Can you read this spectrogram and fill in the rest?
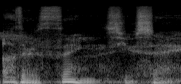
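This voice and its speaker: Slow, very low brooding god. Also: male voice, animated, gravelly, noisy background, full character voice. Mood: wary, cold. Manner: formal, slow, archaic phrasing. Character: brooding, aloof god Argus, wary yet curious. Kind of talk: audio drama acting.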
